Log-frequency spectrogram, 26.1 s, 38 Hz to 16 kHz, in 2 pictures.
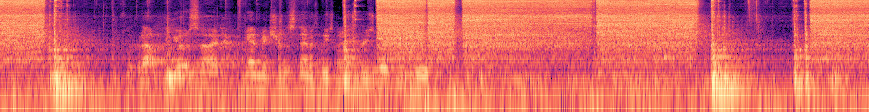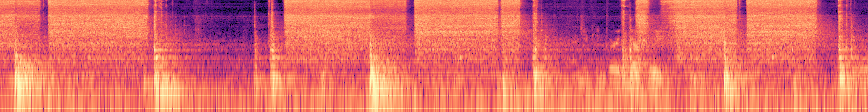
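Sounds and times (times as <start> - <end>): compressed air hissing: 0.0 - 1.1, 5.6 - 11.2, 12.1 - 15.7, 17.2 - 21.5, 22.5 - 25.8.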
